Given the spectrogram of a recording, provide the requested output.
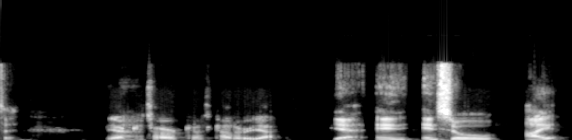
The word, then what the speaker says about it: Qatar: The monarch of Qatar, you told me that's how you pronounce it. Yeah, Qatar, yeah.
